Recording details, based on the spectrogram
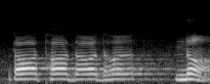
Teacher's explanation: sound जो है दांतों में आती है, लगती है दांतों से, दांतों के पिछले वाले हिस्से में लगती है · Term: दंत वर्ड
